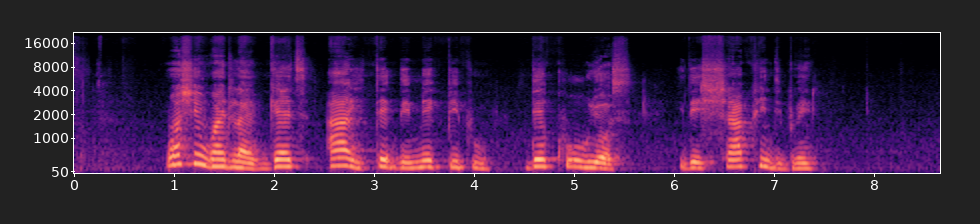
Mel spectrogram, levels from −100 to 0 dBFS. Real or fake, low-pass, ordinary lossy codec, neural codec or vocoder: fake; 19.8 kHz; none; vocoder, 44.1 kHz, 128 mel bands, Pupu-Vocoder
